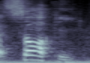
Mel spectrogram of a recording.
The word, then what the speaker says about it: sake: uh and alex uh saki i that's how you pronounce sake in japan are we gonna have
